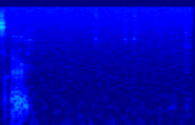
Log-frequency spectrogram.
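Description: A few faint computer mouse clicks, short and sharp, spaced irregularly in the second half.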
